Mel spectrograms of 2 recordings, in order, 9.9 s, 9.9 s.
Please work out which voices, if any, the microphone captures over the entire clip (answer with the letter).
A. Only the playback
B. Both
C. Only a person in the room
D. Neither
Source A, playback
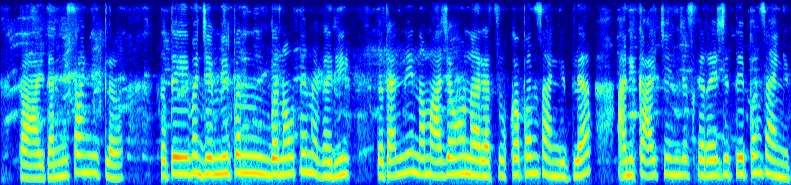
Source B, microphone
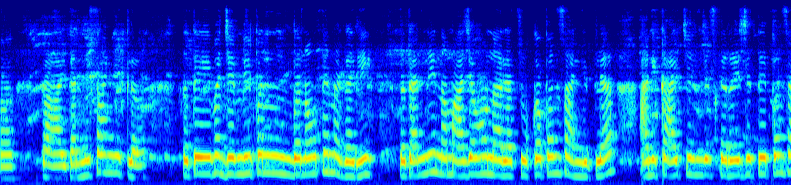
A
